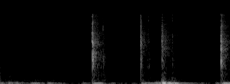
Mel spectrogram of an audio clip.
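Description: A few scattered keystrokes on a computer keyboard as numbers are typed in, with quiet between the clicks.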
